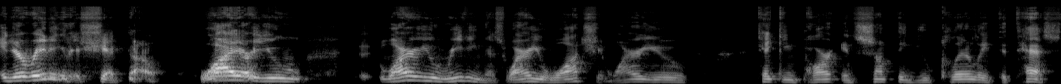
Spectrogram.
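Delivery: mocking, laughing. Retelling own reply to internet trolls, laughing while retelling. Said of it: "I'm laughing like".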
